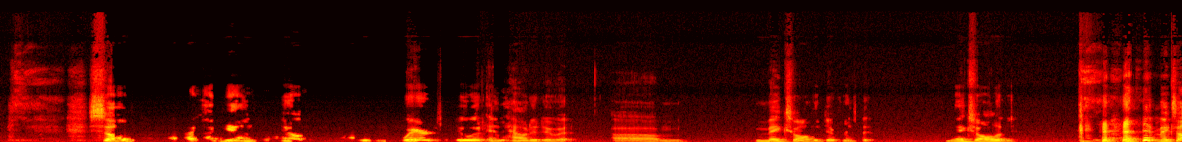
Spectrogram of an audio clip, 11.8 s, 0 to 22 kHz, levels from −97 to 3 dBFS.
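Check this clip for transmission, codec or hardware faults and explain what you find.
Two faults are present in the speech, both tied to echo cancellation during overlapping talk.

Speech suppressed in double talk occurs at 1.15 to 1.42 s, 1.64 to 2.61 s, 2.77 to 4.04 s, 4.22 to 4.73 s and 4.95 to 5.07 s. The talker dips by roughly 10 to 35 dB, deepest in the longest stretch. The likely cause is an echo canceller that could not tell the talker from the far side and attenuated both.

The other side's voice leaking through appears at 2.63 to 2.78 s, in the gap between two suppressed stretches. It is a faint second voice, roughly 25 dB below the speech. The likely cause is loudspeaker echo that the canceller failed to remove fully from the microphone signal.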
